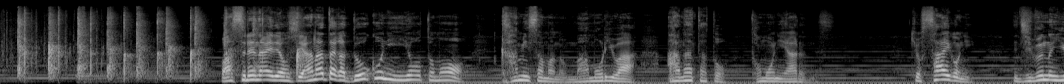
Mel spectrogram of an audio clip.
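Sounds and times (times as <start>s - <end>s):
audience clapping in a brisk rhythm: 0.0s - 3.2s
speech: 2.2s - 8.4s, 9.1s - 10.6s.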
